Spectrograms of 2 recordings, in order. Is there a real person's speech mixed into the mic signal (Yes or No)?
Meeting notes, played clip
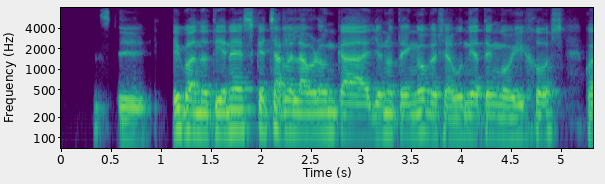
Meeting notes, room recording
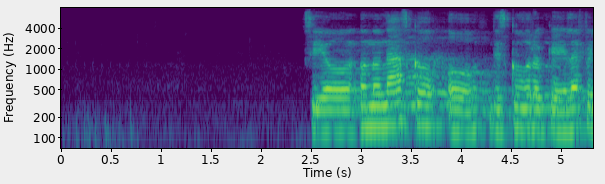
Yes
